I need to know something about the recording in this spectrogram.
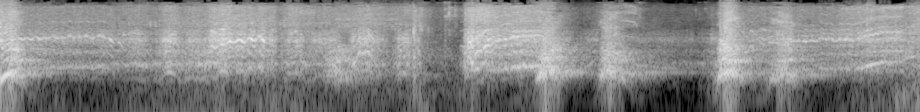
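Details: Puppy in pursuit of a remote-control car, mixing drawn-out whining, wavering tones with a few abrupt, louder yelps.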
